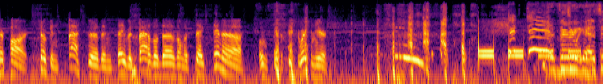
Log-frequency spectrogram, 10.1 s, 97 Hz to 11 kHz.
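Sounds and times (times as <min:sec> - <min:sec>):
speech: 0:00.0 - 0:05.7, 0:06.3 - 0:10.0
laughter: 0:04.4 - 0:09.7
telephone keypad dual-tone presses: 0:08.0 - 0:08.8.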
